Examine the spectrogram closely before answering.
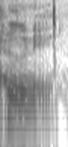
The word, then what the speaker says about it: Thuney: He had Joe Thuney. Oh, really? And he won. Thuney? Thuney. Is that how you say it? Thuney. Okay, Thuney. Tooney. Okay. Tooney.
